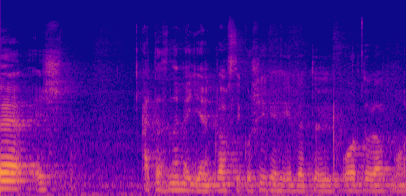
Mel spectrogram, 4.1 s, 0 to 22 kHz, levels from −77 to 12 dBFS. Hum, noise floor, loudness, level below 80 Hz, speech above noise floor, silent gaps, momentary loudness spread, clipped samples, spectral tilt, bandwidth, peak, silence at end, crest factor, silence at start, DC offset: none; -42 dBFS; -23 LUFS; -46 dBFS; 21 dB; none; 20 LU; under 0.1%; -6.5 dB/octave; 15 kHz; -2 dBFS; 0 s; 20 dB; 0 s; 0.2%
